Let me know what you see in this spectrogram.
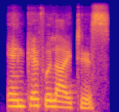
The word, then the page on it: Encephalitis: Indian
